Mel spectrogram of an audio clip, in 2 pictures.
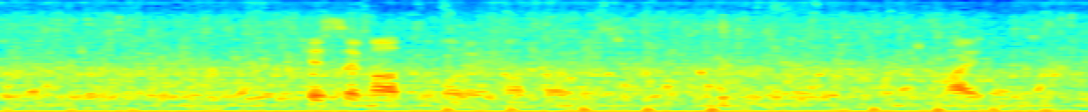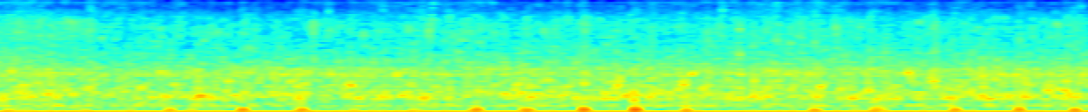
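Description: Steady rushing water from a waterfall in the video game Reign of Kings pours in the background while people chat casually over it.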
